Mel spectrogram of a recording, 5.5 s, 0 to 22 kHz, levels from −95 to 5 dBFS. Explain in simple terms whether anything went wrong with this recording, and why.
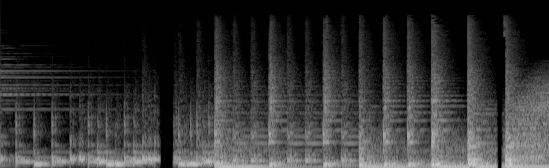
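Two digital broadcast dropouts: at 1.58 to 1.78 s and 4.95 to 5.06 s the audio fades out over 20 ms, goes silent, then resumes further along. Unlike a loose-cable crackle, there's no noise, just clean muting while the receiver waited for good frames.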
